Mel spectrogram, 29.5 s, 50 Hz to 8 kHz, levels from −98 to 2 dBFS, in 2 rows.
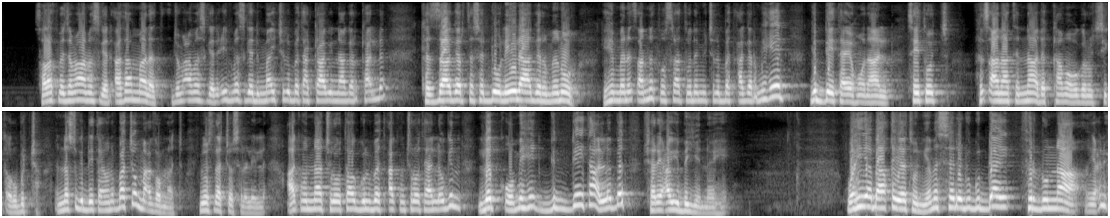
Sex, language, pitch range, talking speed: male, Amharic, 165-205 Hz, 130 wpm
